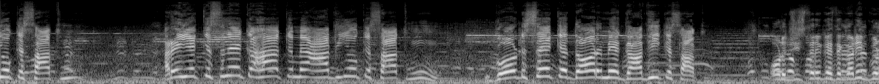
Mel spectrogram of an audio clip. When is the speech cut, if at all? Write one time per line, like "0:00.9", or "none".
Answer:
0:07.6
